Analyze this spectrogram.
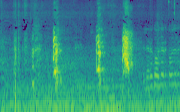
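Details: Twelve-week-old German Shepherd puppy at rag work, bite training; three loud, short yapping barks about half a second to a second apart, preceded by quieter voice sounds.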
